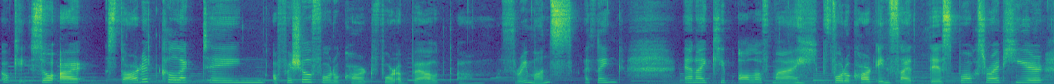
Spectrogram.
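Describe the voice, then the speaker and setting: A woman with an Indonesian accent speaks at a very slow pace. Clear music plays in the background. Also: fairly high pitch for a woman. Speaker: collector vlogger. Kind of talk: casual talk to camera. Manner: upbeat, excited. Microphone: phone near.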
